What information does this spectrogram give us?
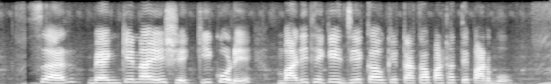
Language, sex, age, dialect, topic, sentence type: Bengali, female, 18-24, Northern/Varendri, banking, question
